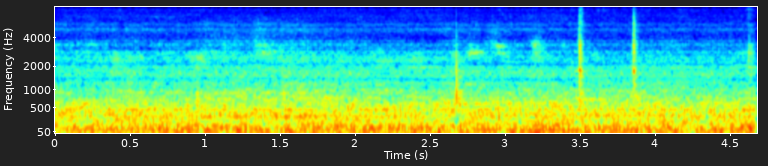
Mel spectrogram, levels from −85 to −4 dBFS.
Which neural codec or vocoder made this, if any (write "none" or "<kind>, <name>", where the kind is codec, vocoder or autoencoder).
codec, SNAC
